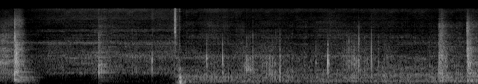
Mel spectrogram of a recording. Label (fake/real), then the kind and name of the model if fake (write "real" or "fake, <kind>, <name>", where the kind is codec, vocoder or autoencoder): fake, codec, SNAC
